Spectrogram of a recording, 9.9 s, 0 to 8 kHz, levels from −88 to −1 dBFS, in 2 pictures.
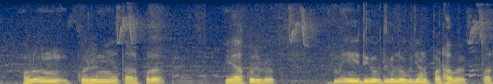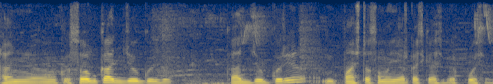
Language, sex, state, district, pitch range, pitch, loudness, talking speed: Bengali, male, West Bengal, Purulia, 145-155 Hz, 150 Hz, -17 LUFS, 160 wpm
